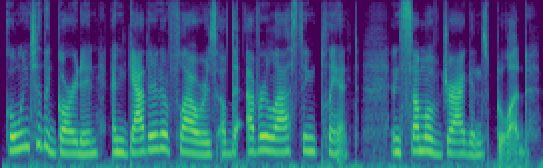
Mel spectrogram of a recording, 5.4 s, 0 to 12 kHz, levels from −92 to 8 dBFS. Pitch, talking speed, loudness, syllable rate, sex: 235 Hz, 190 wpm, -18 LUFS, 5.3 syllables/s, female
